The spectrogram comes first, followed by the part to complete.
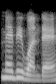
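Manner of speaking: amused, chuckling while speaking. Answering a fellow adventurer's question about surviving hellfire, chuckling while speaking. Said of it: "Lil chuckles and goes".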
